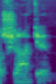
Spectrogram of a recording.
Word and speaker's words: Schocken: which, by the way, in America, we always call Schocken. I just have this weird interference of the German pronunciation of Salman Schocken's name. In Israel, I think, known as Schocken because that's the Hebrew pronunciation of the now separate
